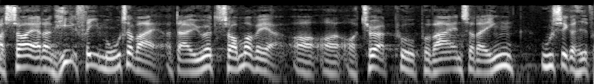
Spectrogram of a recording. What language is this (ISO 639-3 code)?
dan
